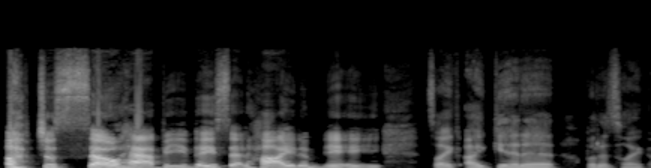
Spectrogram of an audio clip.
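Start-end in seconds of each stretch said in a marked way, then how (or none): 0.1-3.2 high, loud, slow sappy mimicry; mock him as a gushing sap; mocking Tom's gushing joy; mocking whiny voice. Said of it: "he's like".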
